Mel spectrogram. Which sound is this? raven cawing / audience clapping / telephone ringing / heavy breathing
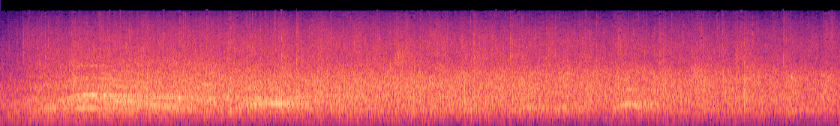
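audience clapping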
